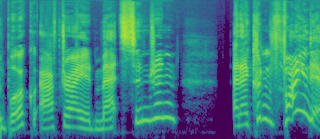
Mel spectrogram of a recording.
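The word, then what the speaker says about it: St John: My favorite, and this is such a detail, but my favorite part was when I realized that the name STJOHN is pronounced Sinjin, because I was reading, listening to the book, and I was like, Sinjin, that's an odd name, but okay.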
